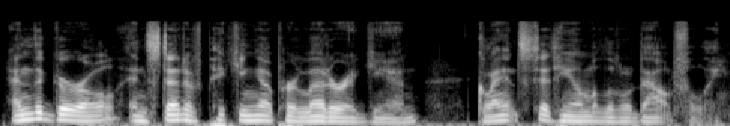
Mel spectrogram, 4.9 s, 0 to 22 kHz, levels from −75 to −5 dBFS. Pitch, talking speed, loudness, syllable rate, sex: 115 Hz, 195 wpm, -18 LUFS, 5.5 syllables/s, male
